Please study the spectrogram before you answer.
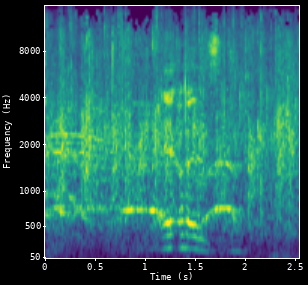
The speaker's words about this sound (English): You're welcome to applaud for that rhyme.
